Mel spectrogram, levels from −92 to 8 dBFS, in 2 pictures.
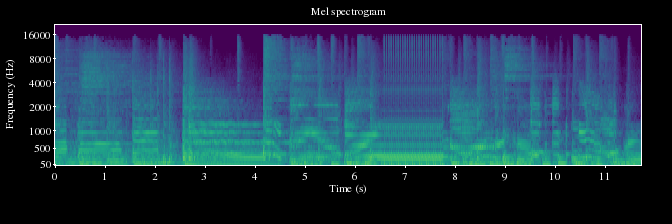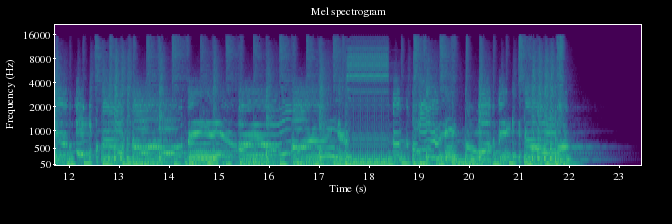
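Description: The computer or audio driver stalled twice while the playback hardware kept replaying the same block of memory, producing a system hang loop from 6.60 to 7.76 s and again from 17.69 to 18.39 s. Each time, a 46 ms fragment repeats exactly, 25 times and then 15, which fits a 2048-sample buffer. At 21.5 repeats per second, this gives a rapid mechanical stutter in place of roughly a second and then about 0.7 s of real audio.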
